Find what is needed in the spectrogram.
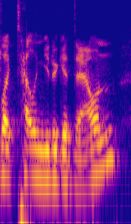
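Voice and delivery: ordinary talk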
